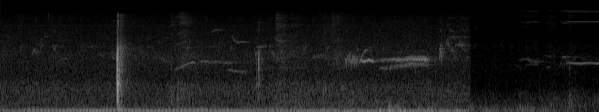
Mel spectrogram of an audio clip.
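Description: Birds chirping with short gliding calls, over a low rumble that cuts off suddenly near the end. A single sharp click about a second in is the loudest sound.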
